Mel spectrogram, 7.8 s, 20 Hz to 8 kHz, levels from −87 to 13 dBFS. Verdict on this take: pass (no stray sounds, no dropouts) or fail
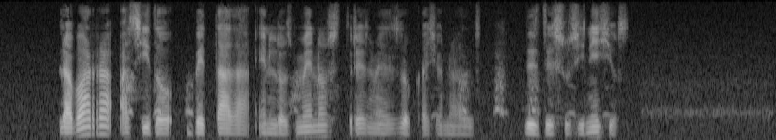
pass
